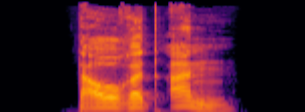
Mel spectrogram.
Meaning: second-person plural subjunctive I of andauern
- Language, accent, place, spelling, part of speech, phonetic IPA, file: German, Germany, Berlin, dauret an, verb, [ˌdaʊ̯ʁət ˈan], De-dauret an.ogg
